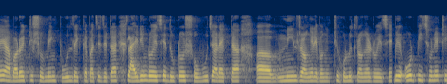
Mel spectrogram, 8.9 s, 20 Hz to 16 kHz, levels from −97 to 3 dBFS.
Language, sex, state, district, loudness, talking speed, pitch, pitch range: Bengali, female, West Bengal, Kolkata, -23 LUFS, 190 wpm, 180 Hz, 170-190 Hz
